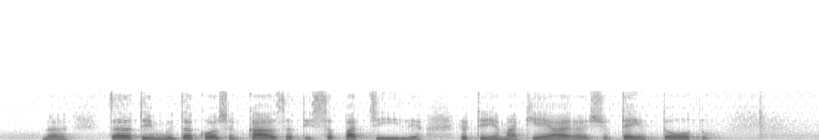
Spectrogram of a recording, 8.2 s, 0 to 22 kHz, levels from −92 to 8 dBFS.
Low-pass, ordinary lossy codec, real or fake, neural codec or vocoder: none; none; fake; codec, 16 kHz, 0.4 kbps, LongCat-Audio-Codec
